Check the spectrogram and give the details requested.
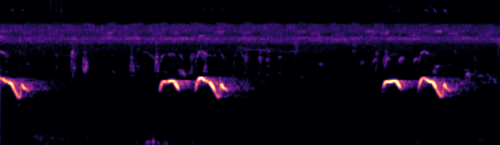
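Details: Outdoor calls of an Asian koel: three paired whistles, each note swooping up and falling away, repeated roughly every two seconds, backed by a steady high-pitched insect chorus and faint low noise.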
